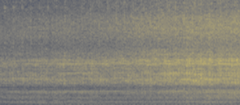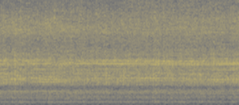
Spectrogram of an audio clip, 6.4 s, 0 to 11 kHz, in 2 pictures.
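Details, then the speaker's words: 1988 Toyota pickup 22RE after starter relay rewired with fused 30 A wire to battery positive and relay contacts cleaned, fixing click-no-start: starts right up, steady even smooth idle, no knocks or misses, healthy. "so well as you guys saw it started right up there"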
